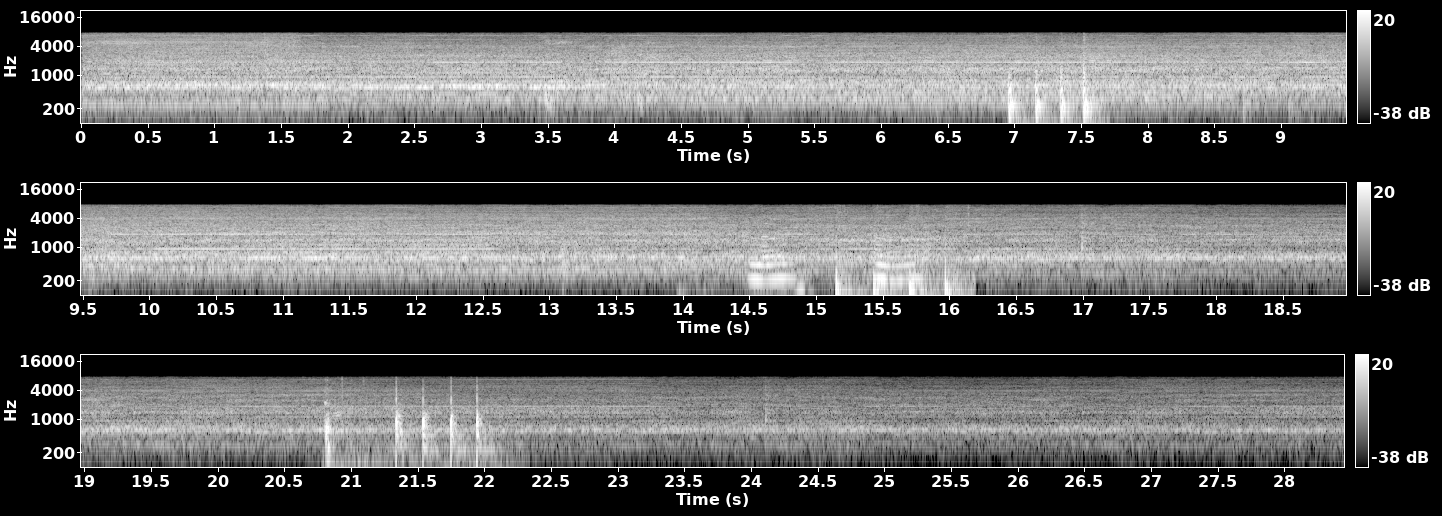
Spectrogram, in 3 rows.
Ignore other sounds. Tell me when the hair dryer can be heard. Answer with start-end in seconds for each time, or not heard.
0.0-28.4.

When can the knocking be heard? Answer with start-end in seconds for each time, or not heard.
7.0-7.7, 15.1-16.2, 21.1-22.1.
